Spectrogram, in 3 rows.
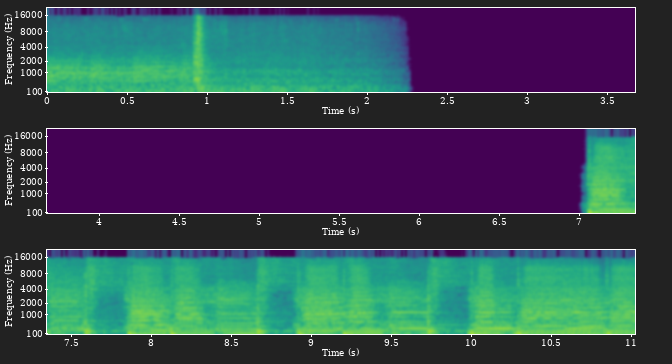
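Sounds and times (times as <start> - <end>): steady outdoor noise: 0.0 - 2.3
car door slamming: 0.9 - 1.3.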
